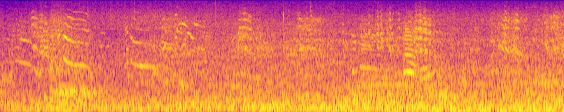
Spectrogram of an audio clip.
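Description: Birds calling over and over in short, bending chirps and squawks, with a steady low rumble underneath.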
